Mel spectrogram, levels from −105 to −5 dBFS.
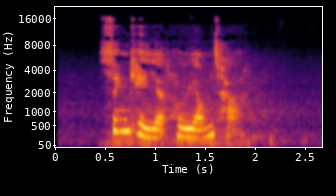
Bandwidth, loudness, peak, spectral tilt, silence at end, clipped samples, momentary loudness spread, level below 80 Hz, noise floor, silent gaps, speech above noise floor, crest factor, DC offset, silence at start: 17 kHz; -22 LUFS; -8 dBFS; -4 dB/octave; 0.75 s; under 0.1%; 10 LU; -60 dBFS; -61 dBFS; none; 39 dB; 16 dB; under 0.1%; 0.45 s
